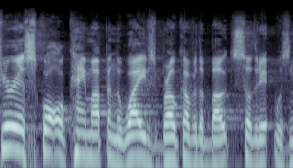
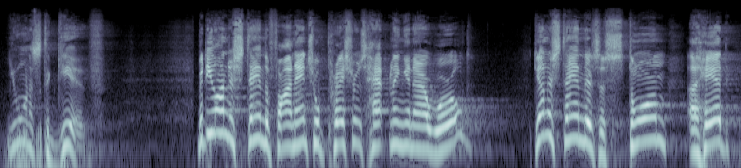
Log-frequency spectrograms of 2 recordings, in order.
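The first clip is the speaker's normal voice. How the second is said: a believer arguing with Jesus, building louder and higher; lightly voiced anxious protest, growing insistent; worried believer pleading; 5 semitones higher, 4 dB louder than usual. Believer pleading with Jesus about money worries, building to a louder complaint. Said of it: "you go".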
